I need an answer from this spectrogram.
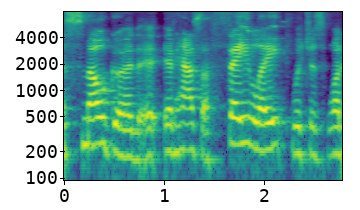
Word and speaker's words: phthalates: good it has a phthalate which is what it's pronounced as starts with the p but phthalates and if you have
